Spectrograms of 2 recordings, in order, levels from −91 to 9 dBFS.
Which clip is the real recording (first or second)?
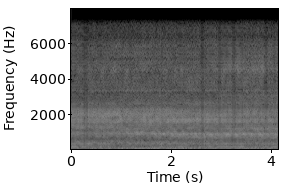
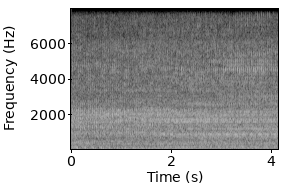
second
